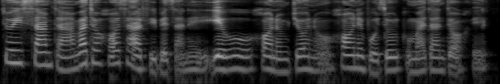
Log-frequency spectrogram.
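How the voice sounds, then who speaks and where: A woman's voice: on the low side, gravelly, a little mellow. A woman storyteller narrating a true-life tale in the first person, with a dramatic, emotional reading.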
